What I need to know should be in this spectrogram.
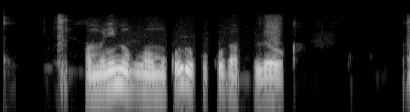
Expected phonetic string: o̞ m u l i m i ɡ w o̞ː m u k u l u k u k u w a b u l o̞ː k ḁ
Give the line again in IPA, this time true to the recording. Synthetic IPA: o̞ m u l i m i ɡ w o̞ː m u k u l u k u k u β a b u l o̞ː k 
